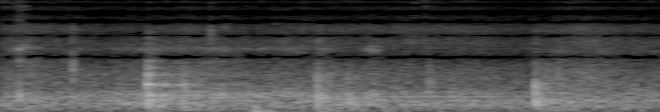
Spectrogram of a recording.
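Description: Footsteps going down tiled stair treads: a few soft, short steps about half a second apart.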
